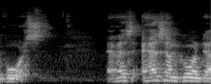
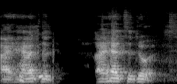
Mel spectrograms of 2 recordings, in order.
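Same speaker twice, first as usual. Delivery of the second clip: plain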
